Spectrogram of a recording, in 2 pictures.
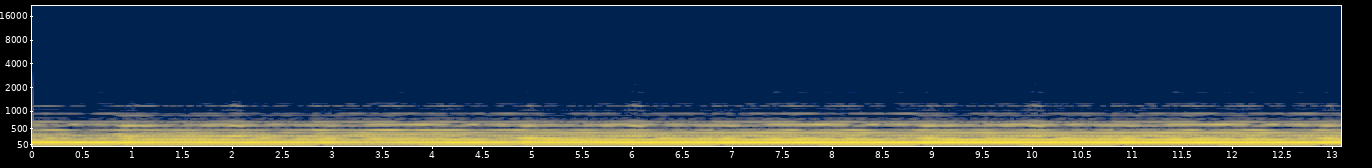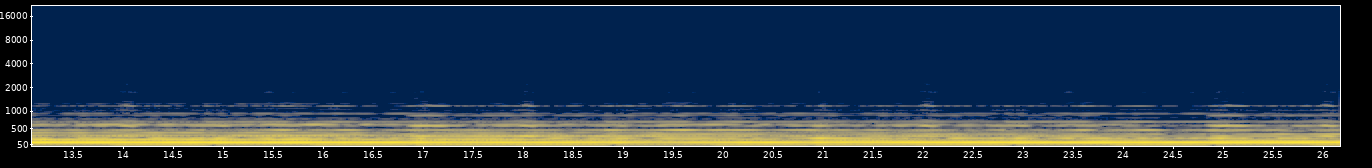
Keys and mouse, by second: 3.8-4.9 drag, 6.8 click, 8.0-9.8 drag, 10.2-13.3 drag, 15.2-16.1 drag, 16.6-16.9 alt+drag, 17.8-18.7 drag, 19.6 ctrl+c, 20.3-21.1 drag, 21.5 ctrl+v, 22.2 click, 23.3-24.3 drag, 24.6 click, 25.8-26.1 drag.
